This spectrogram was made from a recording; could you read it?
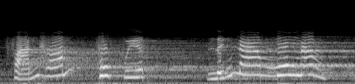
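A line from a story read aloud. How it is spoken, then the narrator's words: Crowd cheering. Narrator (Vietnamese): Cả hội trường reo lên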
